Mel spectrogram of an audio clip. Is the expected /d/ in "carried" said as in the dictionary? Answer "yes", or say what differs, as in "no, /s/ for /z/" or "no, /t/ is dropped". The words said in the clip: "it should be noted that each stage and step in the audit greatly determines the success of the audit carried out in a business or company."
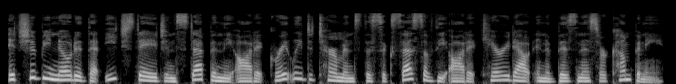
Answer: yes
